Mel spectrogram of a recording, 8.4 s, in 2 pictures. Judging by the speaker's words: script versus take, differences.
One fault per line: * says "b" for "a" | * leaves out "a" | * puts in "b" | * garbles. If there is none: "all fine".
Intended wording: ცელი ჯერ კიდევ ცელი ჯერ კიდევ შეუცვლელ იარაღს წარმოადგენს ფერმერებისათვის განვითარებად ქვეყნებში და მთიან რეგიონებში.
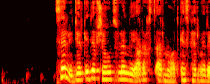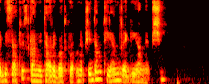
* leaves out "ცელი ჯერ კიდევ"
